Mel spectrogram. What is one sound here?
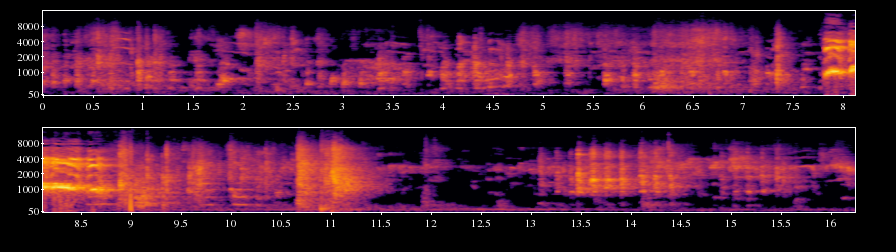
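Small birds chirp and twitter in cages nearby.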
